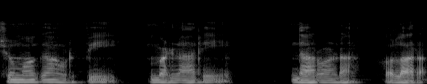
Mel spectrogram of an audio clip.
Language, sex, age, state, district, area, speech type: Kannada, male, 45-60, Karnataka, Shimoga, rural, spontaneous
